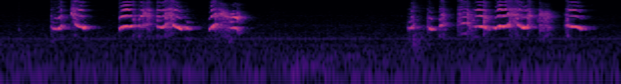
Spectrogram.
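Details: Pet cockatiel aged about nineteen years, kept indoors, squawks in the morning to get its cage cloth removed: two harsh, rasping clusters of rapid screechy notes separated by a quiet gap.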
